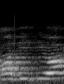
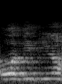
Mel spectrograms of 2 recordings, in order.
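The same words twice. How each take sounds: First: অদ্বিতীয় opened with a broad "aw": awdditiyo; correct open vowel. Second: অদ্বিতীয় opened with a rounded "o": odditiyo; wrong o-sound. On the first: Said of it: "এখানে অটা পরিবর্তন হবে না". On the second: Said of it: "অদ্বিতীয় হবে না". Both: Shown as a demonstration.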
